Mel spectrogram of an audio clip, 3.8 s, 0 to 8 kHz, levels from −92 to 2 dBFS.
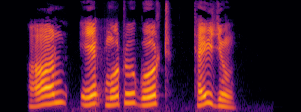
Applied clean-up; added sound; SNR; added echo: neural mask model DeepFilterNet 3.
